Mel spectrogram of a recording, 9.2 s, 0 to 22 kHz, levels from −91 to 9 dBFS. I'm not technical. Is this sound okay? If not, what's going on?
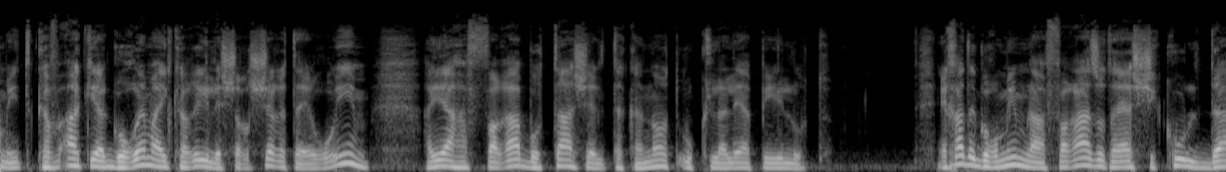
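No. The speech sounds dull and muffled from start to finish. There's a gurgling, grainy roughness on top. That points to MP2 compression, likely at too low a setting. Not enough data was kept, so the upper sounds switch off and flicker.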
